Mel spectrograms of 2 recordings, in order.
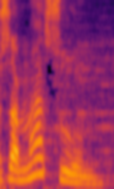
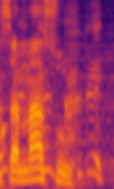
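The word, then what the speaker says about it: Zamasu: samasu samas samasu samas Es que así lo pronuncian Los japoneses no samasu la u la la u Muy apenas si la si la dicen suena más como samas que como samasu así que a lo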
